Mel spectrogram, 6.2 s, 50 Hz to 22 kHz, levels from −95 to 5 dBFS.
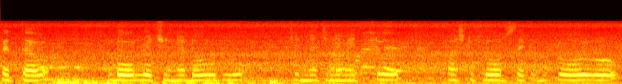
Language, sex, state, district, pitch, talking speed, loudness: Telugu, female, Andhra Pradesh, Anantapur, 240 Hz, 115 wpm, -17 LUFS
